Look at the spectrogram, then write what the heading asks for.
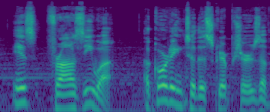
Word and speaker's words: Pra Ziwa: The pronunciation of this name is Fraziwa.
